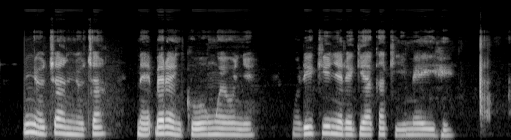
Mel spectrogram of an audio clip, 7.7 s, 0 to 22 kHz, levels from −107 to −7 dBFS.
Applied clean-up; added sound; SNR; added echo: none; none; none; none.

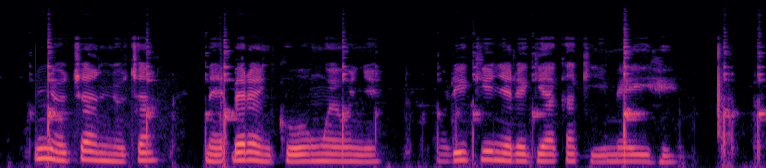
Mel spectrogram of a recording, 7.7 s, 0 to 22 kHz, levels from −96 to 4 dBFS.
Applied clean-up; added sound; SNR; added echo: none; Chink, clink; 12 dB; none.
